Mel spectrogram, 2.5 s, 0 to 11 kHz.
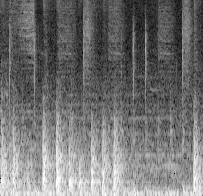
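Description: A series of short, dull knocks sounds as the aluminium body panel of a 1948 Land Rover Series 1 is struck, with the panels joined by their original spot welds rather than welded like steel. Each knock is low and muted with almost no ring, showing the normal sound of the aluminium body.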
